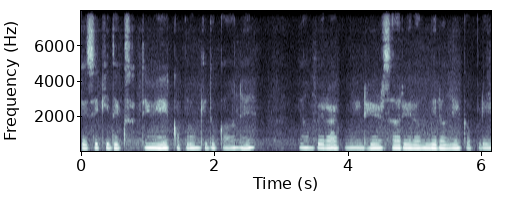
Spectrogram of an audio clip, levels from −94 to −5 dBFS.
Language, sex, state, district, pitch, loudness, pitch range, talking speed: Hindi, female, Uttar Pradesh, Budaun, 210 Hz, -15 LUFS, 205-215 Hz, 205 wpm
